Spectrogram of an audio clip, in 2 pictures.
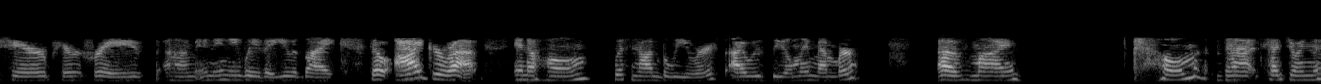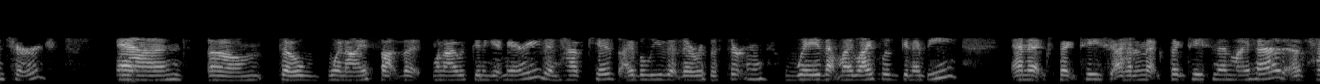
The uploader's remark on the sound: I am so grateful for each of these people who called in to share their thoughts and perspectives on a topic that isn’t always easy to talk about.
